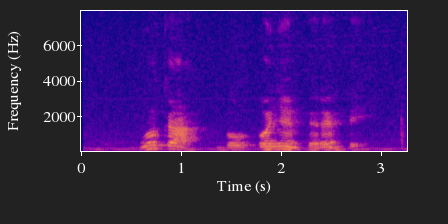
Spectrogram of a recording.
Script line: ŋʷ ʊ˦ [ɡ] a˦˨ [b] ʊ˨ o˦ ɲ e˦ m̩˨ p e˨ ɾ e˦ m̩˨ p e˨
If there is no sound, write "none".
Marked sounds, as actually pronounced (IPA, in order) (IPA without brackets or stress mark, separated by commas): k, b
